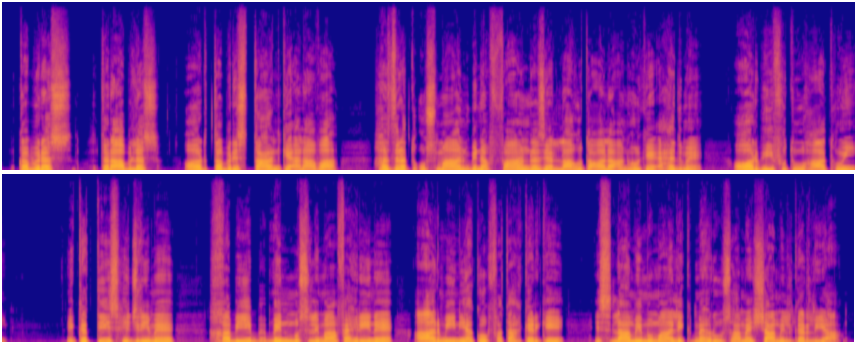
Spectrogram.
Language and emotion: Urdu, neutral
